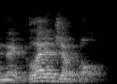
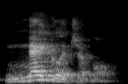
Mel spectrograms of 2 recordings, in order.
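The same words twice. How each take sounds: First: The stress is not on the first syllable. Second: The stress is on the first syllable. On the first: The speaker calls it wrong. "You are doing it wrong when you say negligible" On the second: The speaker calls it right. "The way you should do it is negligible"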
